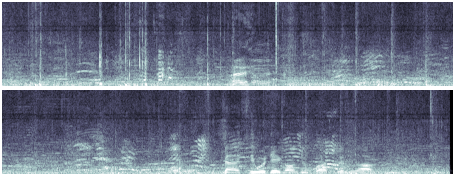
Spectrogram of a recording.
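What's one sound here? A crowd of young people chatters and shouts in a large echoing hall.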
